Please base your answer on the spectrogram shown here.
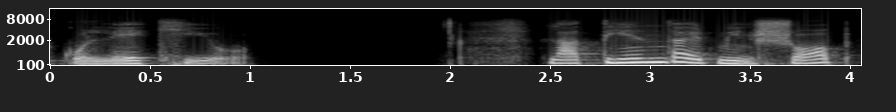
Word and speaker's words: colegio: El colegio, the sound is a K of GI. That's why we say el colegio.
